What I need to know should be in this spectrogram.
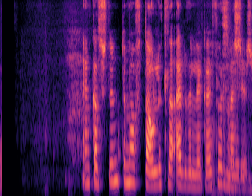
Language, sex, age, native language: Icelandic, male, 14, Icelandic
